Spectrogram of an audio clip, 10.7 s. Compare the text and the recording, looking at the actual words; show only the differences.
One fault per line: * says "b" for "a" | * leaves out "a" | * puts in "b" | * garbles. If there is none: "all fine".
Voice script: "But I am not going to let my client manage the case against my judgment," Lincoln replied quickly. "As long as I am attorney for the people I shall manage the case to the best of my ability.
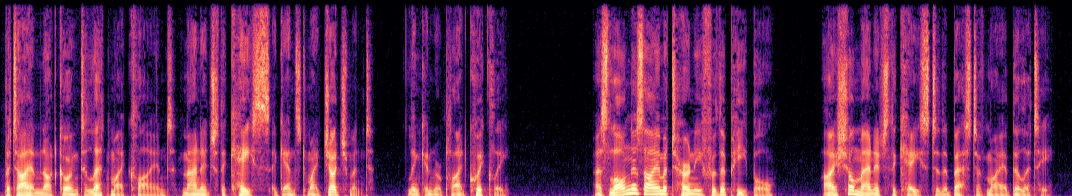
all fine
